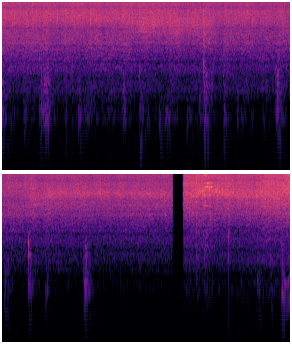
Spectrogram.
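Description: Palm shoots tossed with salt in a hot pan, sizzling steadily while a spoon scrapes and clinks against the metal in irregular strokes; the frying continues close and even, with a brief break near the end.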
